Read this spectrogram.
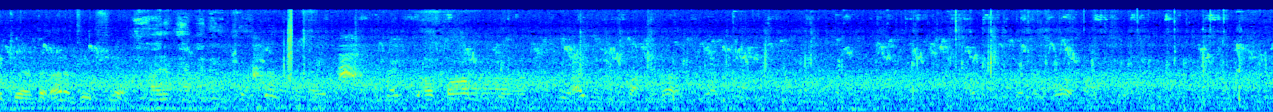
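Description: A gaited horse's hooves beat on a dirt track.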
